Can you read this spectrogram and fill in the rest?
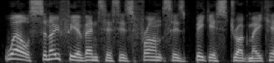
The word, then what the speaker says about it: Sanofi Aventis: The French pharmaceutical giant Sanofi Aventis. Did I say that right, Steve? – You said it right. Sanofi. – Sanofi Aventis. – That's right.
